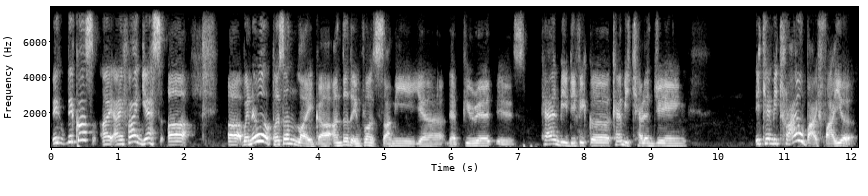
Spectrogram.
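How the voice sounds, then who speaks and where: A man's voice: fairly high pitch, sing-song, normal speed, lo-fi sound, slight background noise. A man with a Singaporean accent in casual conversation, often repeating words and hesitating as he goes. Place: online group call.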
